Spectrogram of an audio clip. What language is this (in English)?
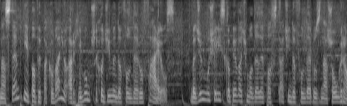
Polish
